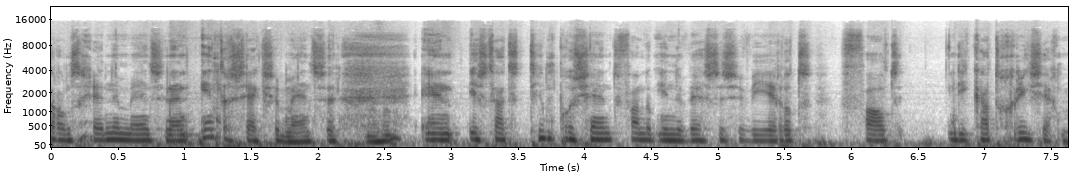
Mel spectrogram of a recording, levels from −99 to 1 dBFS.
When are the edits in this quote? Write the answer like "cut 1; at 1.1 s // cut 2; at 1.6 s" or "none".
cut 1; at 3.1 s // cut 2; at 4.5 s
